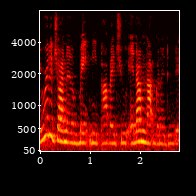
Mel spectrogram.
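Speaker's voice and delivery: ordinary talk, nothing marked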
